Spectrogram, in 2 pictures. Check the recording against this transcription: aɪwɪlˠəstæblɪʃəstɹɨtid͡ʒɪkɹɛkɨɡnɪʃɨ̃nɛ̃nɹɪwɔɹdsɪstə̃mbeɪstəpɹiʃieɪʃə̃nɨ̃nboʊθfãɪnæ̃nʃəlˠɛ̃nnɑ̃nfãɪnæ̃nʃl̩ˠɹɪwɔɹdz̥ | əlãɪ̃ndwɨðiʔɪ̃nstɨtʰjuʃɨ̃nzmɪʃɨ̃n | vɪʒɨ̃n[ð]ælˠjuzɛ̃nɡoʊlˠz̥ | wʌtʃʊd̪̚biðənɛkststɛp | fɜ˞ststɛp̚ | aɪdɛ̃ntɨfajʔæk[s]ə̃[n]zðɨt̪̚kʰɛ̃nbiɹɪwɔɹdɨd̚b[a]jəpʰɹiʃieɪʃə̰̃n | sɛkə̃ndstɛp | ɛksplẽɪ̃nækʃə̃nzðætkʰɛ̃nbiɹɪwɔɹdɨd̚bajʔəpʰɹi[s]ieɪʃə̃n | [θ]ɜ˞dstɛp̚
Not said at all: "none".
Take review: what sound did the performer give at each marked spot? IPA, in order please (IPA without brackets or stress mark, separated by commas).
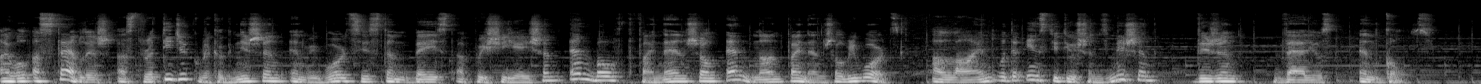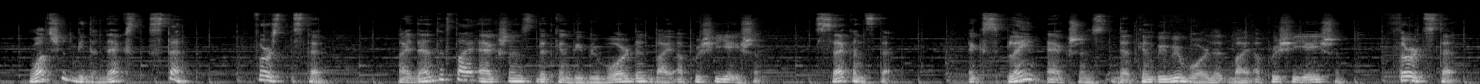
v, ʃ, n, a, ʃ, θ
